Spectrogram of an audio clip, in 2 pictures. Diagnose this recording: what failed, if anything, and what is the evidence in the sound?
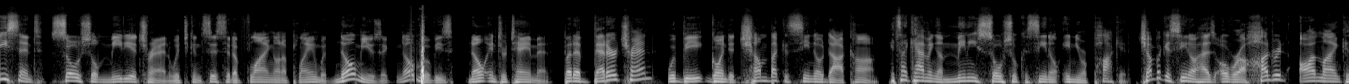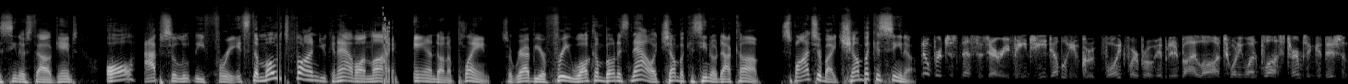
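Codec stage: corrupt frames decoded. Brief chirps and noise bursts at 1.83, 4.10, 16.26, 17.32 and 26.01 s. The decoder played damaged frames, scattering energy across wrong frequencies.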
